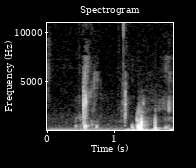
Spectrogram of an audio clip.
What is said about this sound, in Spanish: Perdón, un trago de agua.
